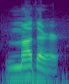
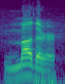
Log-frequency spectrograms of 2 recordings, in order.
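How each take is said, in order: Both takes have the same delivery.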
